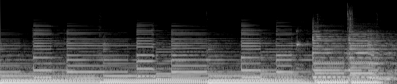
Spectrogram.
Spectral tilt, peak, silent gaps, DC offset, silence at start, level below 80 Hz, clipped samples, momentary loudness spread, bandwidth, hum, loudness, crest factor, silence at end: -9 dB/octave; -2 dBFS; none; under 0.1%; 0 s; -18 dBFS; under 0.1%; 3 LU; 6.4 kHz; none; -14 LUFS; 10 dB; 0 s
